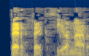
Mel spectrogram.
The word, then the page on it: perfeccionar: espagnol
